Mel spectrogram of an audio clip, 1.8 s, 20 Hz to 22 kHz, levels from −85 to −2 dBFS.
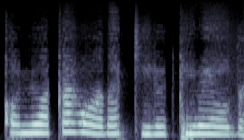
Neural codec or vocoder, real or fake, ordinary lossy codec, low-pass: codec, 44.1 kHz, 0.9 kbps, DAC; fake; none; 19.8 kHz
